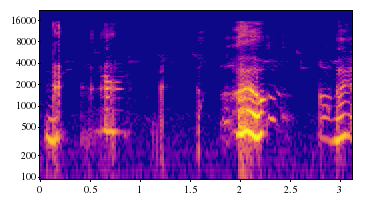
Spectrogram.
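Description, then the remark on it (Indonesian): A voice imitates a wolf coughing repeatedly after a crane pulled a bone stuck in its throat out with its beak: about six rough, voiced bursts at uneven intervals, the loudest a long strained groan-like cough near the middle, followed by a wheezy final heave. “Sang serigala pun terbatuk-batuk.”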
